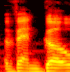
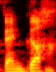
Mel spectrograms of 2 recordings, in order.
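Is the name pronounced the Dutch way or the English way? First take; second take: English; Dutch. First: The name is said with an English pronunciation. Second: The name is said with a Dutch pronunciation.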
